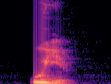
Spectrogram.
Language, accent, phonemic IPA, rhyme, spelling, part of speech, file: French, France, /uj/, -uj, ouille, interjection, LL-Q150 (fra)-ouille.wav
- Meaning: ouch! ow!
